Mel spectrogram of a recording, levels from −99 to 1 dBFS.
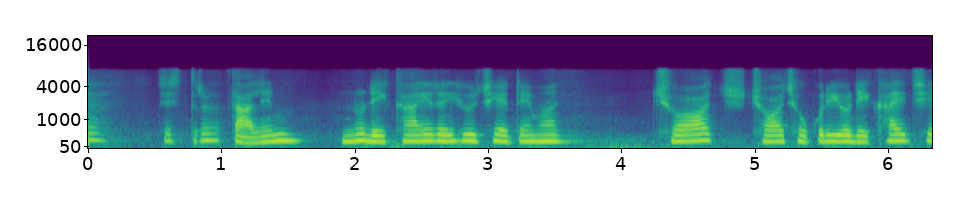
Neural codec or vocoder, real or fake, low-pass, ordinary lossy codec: codec, 16 kHz, about 1 kbps, DyCAST, with the encoder's durations; fake; 7.2 kHz; none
